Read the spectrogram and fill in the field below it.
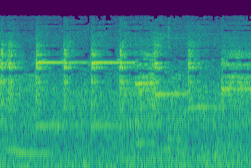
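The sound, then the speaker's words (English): A child's toy plays a repetitive built-in tune with built-in rhythm inside a car, a steady run of bright, evenly spaced pulses with thin high tones over a loud, rumbling background noise. “You know, it has built-in rhythm. Yes. And built-in tunes.”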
